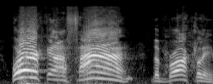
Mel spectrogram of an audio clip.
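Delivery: loud, booming pulpit preacher voice. Joking that you can spot preachers in grocery stores, preacher voice. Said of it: "You can tell preachers in grocery stores".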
